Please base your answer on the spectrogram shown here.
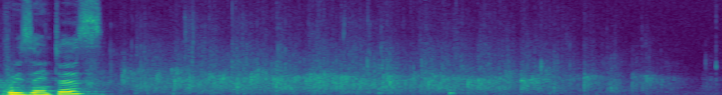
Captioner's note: applause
